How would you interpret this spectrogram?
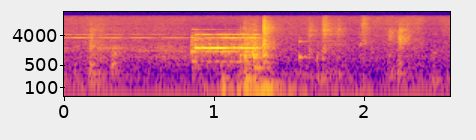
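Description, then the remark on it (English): A telephone in an office gives one short electronic ring, a bright warbling burst lasting under half a second, set against a quiet room with faint background noise and no talking. “Hope you can edit out the phone.”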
